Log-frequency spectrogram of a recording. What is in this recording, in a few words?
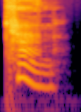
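"can", British English; slovicka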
